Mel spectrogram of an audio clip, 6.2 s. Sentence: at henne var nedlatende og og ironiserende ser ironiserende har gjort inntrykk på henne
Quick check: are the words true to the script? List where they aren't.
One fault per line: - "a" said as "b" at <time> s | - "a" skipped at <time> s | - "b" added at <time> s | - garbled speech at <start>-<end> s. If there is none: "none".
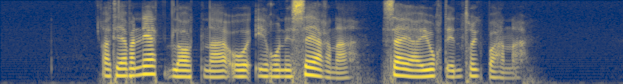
- "henne" said as "jeg" at 1.1 s
- "og" skipped at 2.5 s
- "ironiserende" said as "jeg" at 4.0 s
